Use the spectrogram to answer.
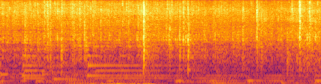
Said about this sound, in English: We're just going to go ahead and put our vegetables in. You know, the carrots, celery, and onions.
